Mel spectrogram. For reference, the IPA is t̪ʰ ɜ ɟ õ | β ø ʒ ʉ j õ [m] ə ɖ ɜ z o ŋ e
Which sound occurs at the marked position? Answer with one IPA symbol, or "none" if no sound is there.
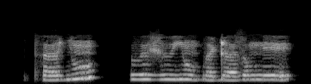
b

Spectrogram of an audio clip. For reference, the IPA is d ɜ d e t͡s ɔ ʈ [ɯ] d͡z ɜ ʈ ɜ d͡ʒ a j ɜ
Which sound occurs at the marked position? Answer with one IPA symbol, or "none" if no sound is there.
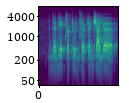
ɯ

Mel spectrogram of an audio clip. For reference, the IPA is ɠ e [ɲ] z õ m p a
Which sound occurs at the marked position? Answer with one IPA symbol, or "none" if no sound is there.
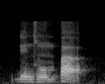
n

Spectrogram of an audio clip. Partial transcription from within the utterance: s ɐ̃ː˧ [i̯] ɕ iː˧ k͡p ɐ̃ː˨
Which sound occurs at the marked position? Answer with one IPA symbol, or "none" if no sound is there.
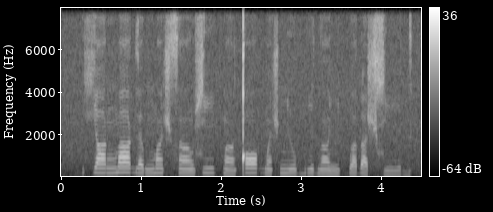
u̯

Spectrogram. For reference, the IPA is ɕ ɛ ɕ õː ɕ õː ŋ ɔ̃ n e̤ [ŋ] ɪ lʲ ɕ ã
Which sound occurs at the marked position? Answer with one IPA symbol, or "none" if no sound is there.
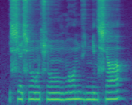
ɲ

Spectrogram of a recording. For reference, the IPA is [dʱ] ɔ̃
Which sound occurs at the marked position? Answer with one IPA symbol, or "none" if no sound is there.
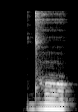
dʱ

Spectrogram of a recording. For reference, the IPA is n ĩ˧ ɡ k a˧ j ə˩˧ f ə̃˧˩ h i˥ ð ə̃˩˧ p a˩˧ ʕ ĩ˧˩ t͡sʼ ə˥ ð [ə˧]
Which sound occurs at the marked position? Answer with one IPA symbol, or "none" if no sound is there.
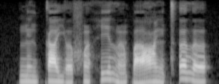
ə˧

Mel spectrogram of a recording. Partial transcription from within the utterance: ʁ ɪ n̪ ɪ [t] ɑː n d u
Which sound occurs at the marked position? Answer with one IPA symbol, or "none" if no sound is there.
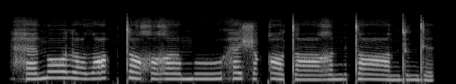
t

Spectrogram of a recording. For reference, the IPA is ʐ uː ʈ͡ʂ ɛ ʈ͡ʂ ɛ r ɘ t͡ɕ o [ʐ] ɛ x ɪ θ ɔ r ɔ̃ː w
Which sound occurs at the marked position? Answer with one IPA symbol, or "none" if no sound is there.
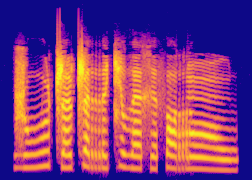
ð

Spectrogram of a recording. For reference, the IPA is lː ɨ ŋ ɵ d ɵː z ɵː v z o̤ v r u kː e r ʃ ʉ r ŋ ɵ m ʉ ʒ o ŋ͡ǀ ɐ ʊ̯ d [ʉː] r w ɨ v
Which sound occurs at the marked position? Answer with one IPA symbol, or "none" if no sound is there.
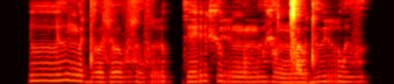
ʉː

